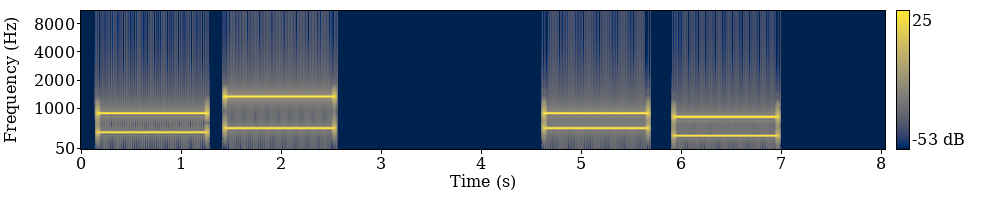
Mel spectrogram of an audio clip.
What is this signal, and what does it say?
Aircraft SELCAL, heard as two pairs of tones. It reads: DL-FR FL-BK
